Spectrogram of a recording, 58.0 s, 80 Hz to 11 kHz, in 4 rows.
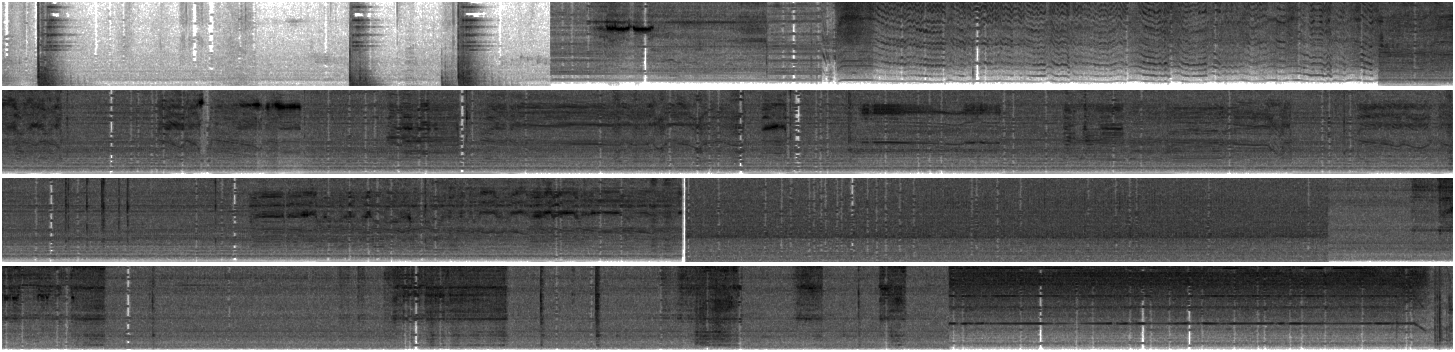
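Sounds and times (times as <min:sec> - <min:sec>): sander motor hum: 0:35.8 - 0:42.3.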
